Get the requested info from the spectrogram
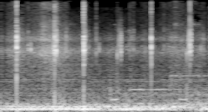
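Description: Low, sombre background music: a steady deep drone with a few held notes. Scattered sharp clicks and knocks of gear and footsteps from the moving body camera sound over it.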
